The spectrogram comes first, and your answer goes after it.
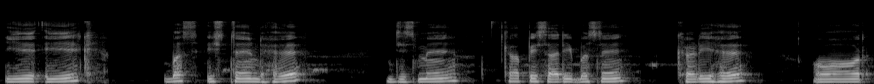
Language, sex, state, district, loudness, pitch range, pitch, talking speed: Hindi, male, Rajasthan, Nagaur, -27 LUFS, 130-165 Hz, 135 Hz, 90 wpm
